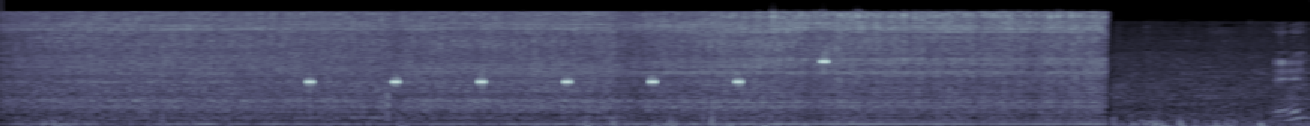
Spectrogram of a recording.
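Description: Vintage film-countdown sound effect: a steady film-projector whir and hiss over a low hum, with six short beeps about half a second apart, then one higher beep. It cuts off abruptly near the end.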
